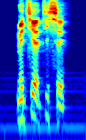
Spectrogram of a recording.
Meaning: loom (weaving frame)
- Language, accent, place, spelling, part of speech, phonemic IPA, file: French, France, Lyon, métier à tisser, noun, /me.tje a ti.se/, LL-Q150 (fra)-métier à tisser.wav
